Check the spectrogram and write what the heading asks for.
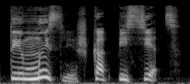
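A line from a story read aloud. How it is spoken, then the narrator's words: Barking. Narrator (Russian): рявкнула она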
